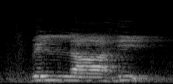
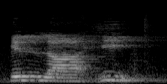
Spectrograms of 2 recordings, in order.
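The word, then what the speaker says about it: بالله: Then you do not pronounce this alif in between, you pronounce billahi.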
